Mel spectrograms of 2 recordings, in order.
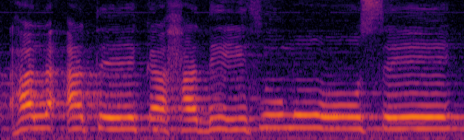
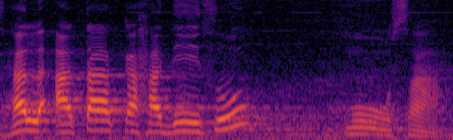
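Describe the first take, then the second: First: The name ends with a leaning e vowel. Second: The name ends with a clear a vowel. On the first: This is another accepted reading among the seven. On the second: This is the standard Arabic reading.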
